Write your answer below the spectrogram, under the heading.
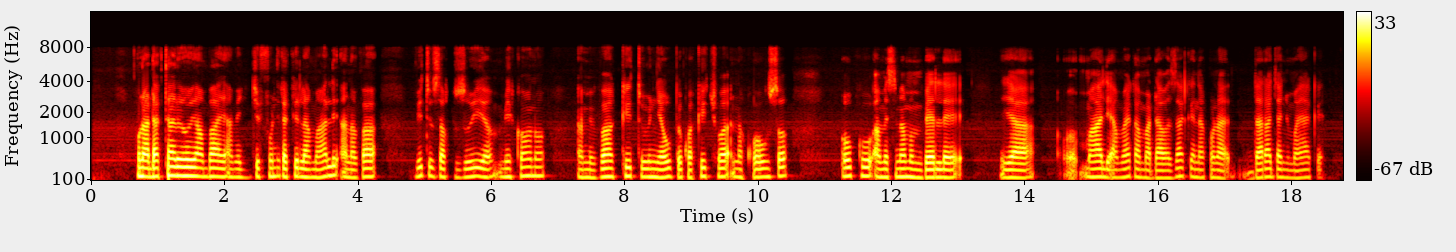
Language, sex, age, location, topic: Swahili, male, 25-35, Wajir, health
